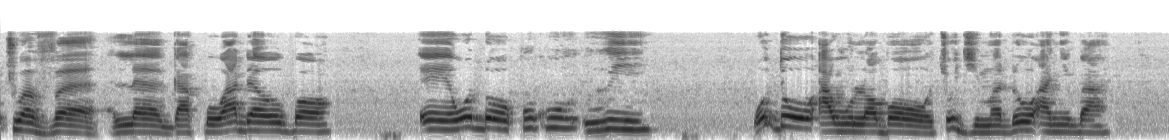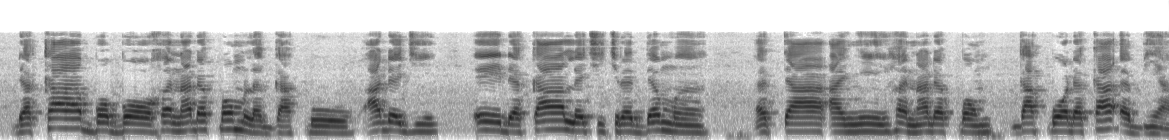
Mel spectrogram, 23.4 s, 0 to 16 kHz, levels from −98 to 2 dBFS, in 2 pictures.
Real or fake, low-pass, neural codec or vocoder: real; 7.2 kHz; none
